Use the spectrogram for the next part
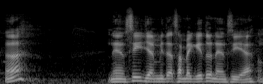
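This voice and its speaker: Bright-voiced joking male preacher. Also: mid-range voice, fast. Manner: casual joking storytelling. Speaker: pastor. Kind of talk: sermon.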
